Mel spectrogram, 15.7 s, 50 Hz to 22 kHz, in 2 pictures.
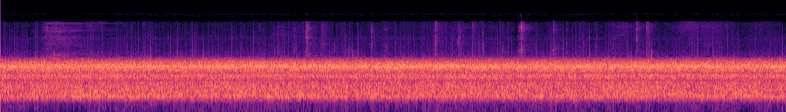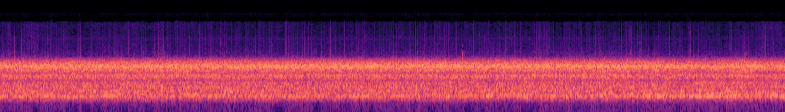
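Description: Icom IC-718 HF transceiver receiving on upper sideband with no station transmitting, putting out steady static hiss through its speaker. The hiss is narrowed by the sideband filter into a thin, radio-like band of noise.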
